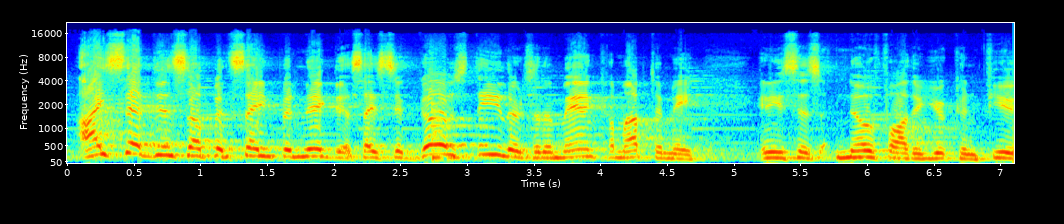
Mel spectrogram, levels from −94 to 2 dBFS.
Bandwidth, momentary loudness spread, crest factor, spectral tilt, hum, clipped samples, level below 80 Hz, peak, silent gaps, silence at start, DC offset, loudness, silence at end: 17.5 kHz; 5 LU; 12 dB; -4.5 dB/octave; none; under 0.1%; -58 dBFS; -4 dBFS; none; 0 s; under 0.1%; -17 LUFS; 0 s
